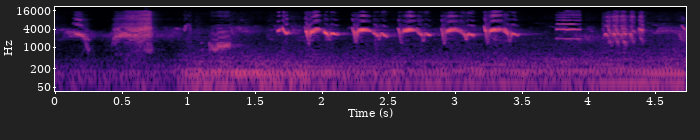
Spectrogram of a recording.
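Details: Rolling song of a young black-winged myna, recorded for training other birds: harsh scratchy notes open, then a fast run of about seven repeated whistled phrases, followed by a buzzy rattle and grating notes.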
